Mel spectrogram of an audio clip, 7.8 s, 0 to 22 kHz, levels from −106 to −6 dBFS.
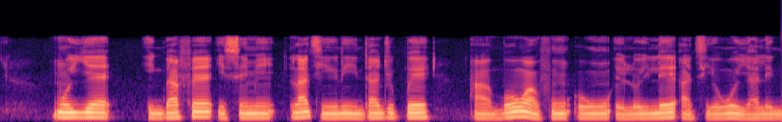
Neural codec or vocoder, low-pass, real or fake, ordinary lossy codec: none; 7.2 kHz; real; none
